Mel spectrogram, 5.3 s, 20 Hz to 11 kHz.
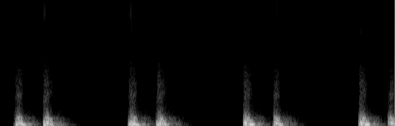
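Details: Recorded normal heartbeat sounds offered as a sleep aid for babies: regular paired low lub-dub thumps at about 39 beats a minute, with nothing heard between beats.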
